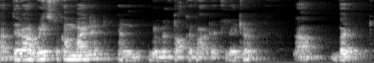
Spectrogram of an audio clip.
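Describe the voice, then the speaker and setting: A man's medium-pitched voice at a moderate pace, with audible room echo. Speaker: business consultant. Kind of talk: lecture. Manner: hesitant, many fillers.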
